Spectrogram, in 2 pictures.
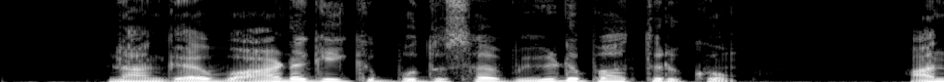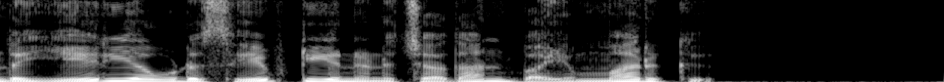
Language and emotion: Tamil, fearful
